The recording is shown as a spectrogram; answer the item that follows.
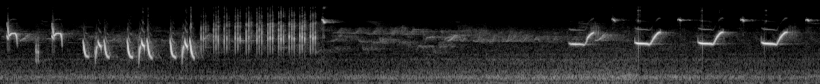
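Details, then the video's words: Birds singing: sharp whistled notes with rising upsweeps in a quick series, a brief buzzy trill near the middle, then a run of four or five upward-slurred whistles repeated about every half second over a low steady hum. "пение птиц"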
